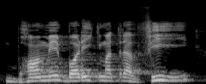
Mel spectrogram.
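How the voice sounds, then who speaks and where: High-voiced man spelling words aloud. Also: takes it slowly, in a large hall. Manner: spells words out letter by letter, repeating "ठीक है". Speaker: Hindi teacher. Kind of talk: slow syllable-by-syllable reading lesson.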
